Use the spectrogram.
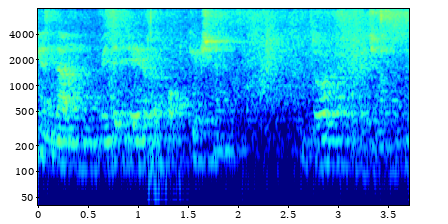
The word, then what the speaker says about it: Krishna: En een S met een puntje is een Sh. Krishna. En een N met een puntje is meer een Nu. Krishna.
